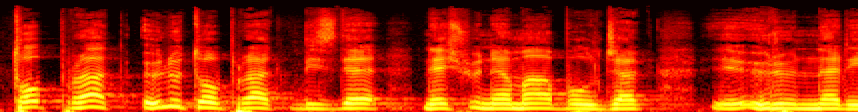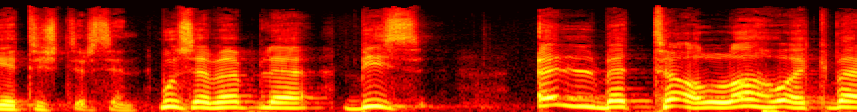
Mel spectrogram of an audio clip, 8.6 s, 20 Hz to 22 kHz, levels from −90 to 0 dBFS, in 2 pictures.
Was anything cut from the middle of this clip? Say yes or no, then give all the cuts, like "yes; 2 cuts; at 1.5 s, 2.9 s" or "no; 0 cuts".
yes; 2 cuts; at 5.0 s, 5.9 s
